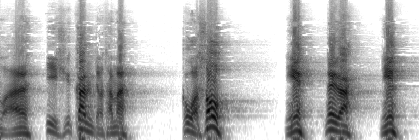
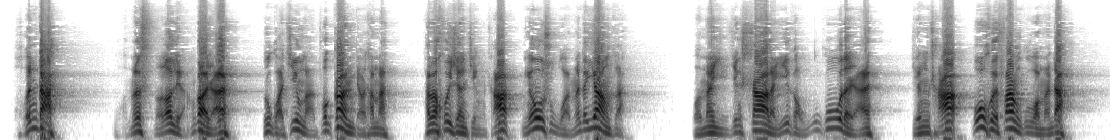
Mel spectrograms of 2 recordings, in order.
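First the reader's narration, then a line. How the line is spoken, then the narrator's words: Angry. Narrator (Chinese): 纳瓦斯怒道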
